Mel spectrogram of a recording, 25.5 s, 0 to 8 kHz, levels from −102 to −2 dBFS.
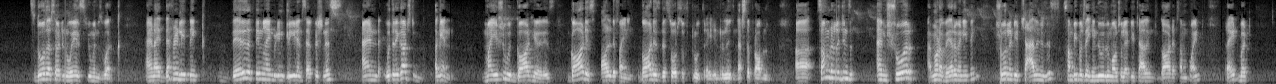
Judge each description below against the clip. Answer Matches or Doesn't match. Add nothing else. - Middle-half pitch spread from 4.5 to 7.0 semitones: Matches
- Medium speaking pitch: Matches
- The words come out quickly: Matches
